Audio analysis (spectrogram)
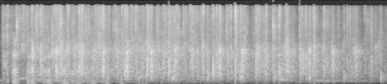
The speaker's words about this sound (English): And so we conclude Act One with applause.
